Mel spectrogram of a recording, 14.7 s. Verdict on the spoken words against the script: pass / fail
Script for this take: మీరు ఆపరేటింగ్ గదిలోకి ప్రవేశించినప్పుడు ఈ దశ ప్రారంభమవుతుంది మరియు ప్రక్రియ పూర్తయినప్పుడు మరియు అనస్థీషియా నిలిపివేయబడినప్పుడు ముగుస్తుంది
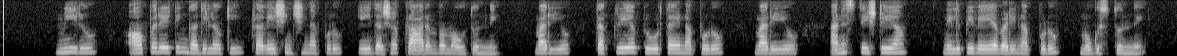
pass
